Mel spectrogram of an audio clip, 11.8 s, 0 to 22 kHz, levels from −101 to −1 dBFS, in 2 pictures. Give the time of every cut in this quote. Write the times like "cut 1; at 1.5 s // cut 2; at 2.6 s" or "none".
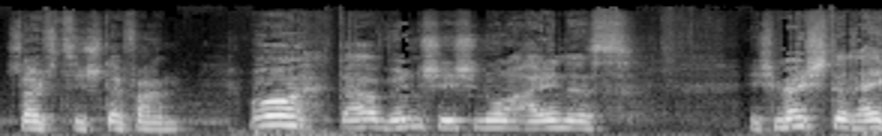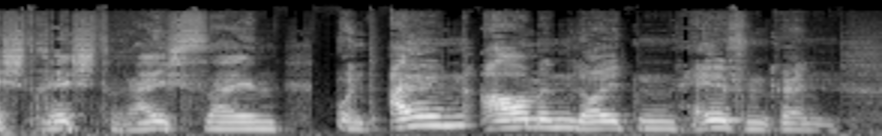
cut 1; at 1.5 s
